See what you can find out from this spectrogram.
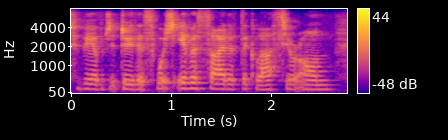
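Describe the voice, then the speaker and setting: A woman speaks with a New Zealand accent. Her pitch is medium and her intonation fairly even. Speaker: company staff on online event panel. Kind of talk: casual panel chat.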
